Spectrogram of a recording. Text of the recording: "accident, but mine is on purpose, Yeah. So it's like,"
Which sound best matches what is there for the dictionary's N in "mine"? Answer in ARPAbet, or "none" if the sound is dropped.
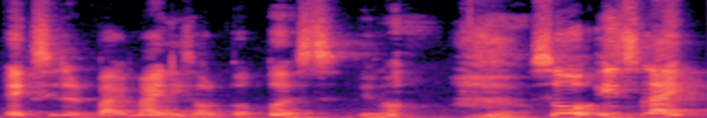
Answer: N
